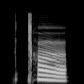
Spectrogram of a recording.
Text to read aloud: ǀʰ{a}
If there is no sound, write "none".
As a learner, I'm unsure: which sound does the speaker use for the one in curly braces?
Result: ʌ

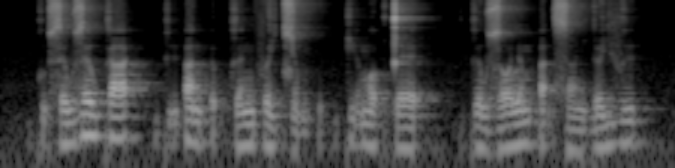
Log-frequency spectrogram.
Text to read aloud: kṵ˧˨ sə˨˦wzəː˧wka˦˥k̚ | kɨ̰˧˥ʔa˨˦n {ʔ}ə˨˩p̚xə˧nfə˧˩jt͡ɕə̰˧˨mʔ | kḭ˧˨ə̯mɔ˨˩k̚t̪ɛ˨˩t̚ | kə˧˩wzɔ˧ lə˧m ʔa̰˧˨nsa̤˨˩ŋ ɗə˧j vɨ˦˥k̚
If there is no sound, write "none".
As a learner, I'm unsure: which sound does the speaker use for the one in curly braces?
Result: ʔ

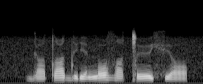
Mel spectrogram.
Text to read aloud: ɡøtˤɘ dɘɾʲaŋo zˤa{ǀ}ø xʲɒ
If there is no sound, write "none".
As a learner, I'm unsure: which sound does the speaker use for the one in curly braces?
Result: ǀ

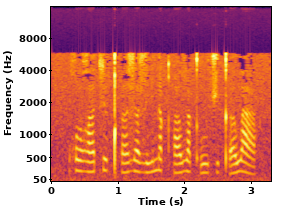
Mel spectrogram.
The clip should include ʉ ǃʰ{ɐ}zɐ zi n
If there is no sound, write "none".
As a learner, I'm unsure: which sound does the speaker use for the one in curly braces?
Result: ɐ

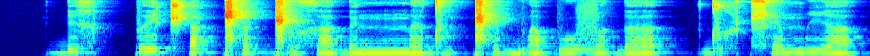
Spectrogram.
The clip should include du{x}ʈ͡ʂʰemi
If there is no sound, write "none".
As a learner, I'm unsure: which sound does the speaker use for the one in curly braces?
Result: x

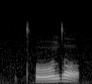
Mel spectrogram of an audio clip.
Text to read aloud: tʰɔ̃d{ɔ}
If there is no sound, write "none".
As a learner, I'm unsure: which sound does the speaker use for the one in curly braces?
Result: ɔ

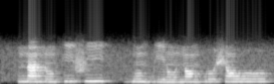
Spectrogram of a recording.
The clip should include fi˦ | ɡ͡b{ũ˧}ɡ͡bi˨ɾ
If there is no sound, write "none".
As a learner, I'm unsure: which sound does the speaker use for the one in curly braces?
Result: ũ˧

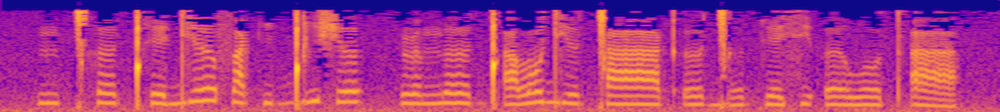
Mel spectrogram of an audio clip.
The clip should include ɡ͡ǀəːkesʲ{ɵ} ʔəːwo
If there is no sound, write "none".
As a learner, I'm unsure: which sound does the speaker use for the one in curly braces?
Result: o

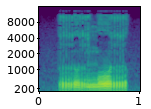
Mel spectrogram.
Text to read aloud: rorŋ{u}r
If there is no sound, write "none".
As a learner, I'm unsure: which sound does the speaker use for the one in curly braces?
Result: o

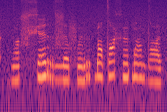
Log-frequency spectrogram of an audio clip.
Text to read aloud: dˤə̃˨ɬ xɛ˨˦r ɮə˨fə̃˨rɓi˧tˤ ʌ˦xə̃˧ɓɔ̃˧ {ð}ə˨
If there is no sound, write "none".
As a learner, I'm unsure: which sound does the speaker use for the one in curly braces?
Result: dˤ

